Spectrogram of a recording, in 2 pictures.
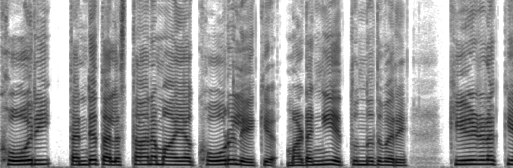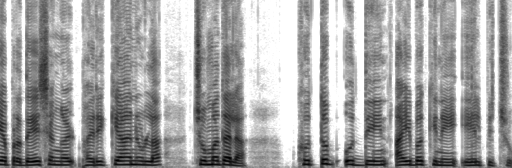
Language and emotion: Malayalam, neutral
